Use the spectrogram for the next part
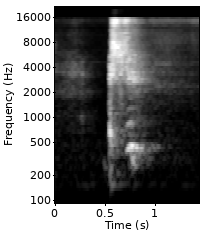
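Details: Comedy skit acting out types of sneezers: a single sudden explosive burst of air with a hissing release, one performed sneeze.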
